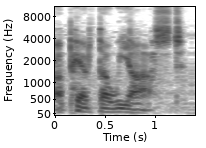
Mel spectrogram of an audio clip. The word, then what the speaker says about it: aperta via est: Dira mortis aperta via est, or aperta viast, as they would pronounce it.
